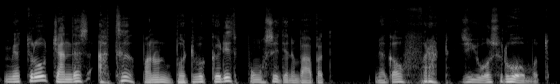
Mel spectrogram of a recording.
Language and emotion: Kashmiri, fearful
